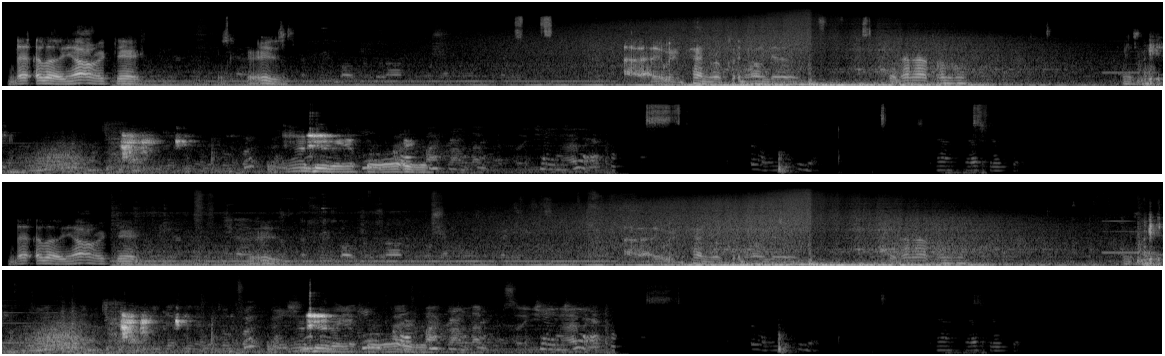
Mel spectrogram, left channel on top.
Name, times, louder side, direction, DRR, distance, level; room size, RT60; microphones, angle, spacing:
voice 1, 0.1-1.4 2.2-2.9 5.1-5.5 6.2-8.0 8.6-9.7 11.2-11.4 14.4-14.7 15.3-15.9 18.0-18.3, left 6 dB, 70° left, 0.6 m, -32 dB
sound 1, 1.1-17.8, right 5 dB, 90° right, 0.6 m, -40 dB
Fire, 1.4-1.5 1.9-2.3 2.9-5.5 5.8-7.0 7.8-8.1 8.4-8.5 8.9-9.0 9.2-9.5 10.0-10.1 11.0-11.1, right 7 dB, 70° right, 2.5 m, -54 dB
sound 2, 4.0-11.3, equal, 10° right, 0.8 m, -32 dB
voice 2, 4.9-5.4 11.1-11.5 12.6-15.1 15.5-16.1 19.4-19.5, right 5 dB, 45° right, 2.9 m, -27 dB
voice 3, 11.1-11.5 12.5-12.6 14.4-14.5 16.5-16.6 17.0-17.1 17.4-17.6 19.1-19.7 20.9-21.8, left 2 dB, 25° left, 1.9 m, -54 dB
15.0 x 8.6 x 7.4 m
head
